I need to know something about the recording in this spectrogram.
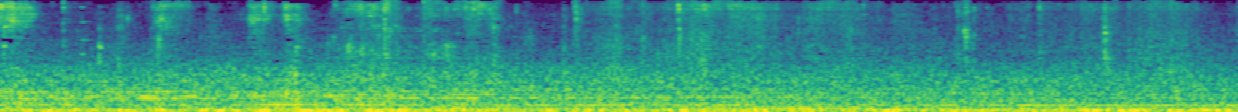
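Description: People slurp soup noisily.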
